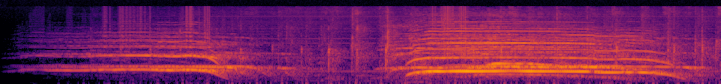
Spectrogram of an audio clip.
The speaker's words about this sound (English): Clapping and plenty of cheering. Noises you'd find, perhaps, in a place like the locker room of an NBA arena. But not these days, and not for over a month. Instead, these were the sounds that greeted a couple dozen healthcare workers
